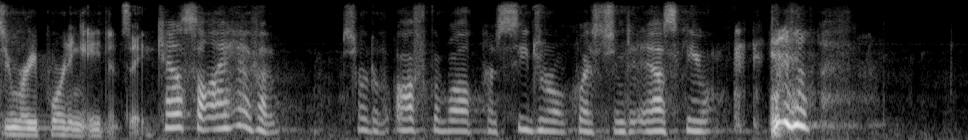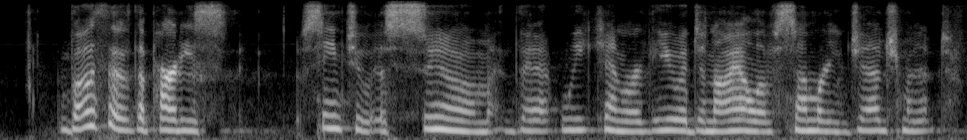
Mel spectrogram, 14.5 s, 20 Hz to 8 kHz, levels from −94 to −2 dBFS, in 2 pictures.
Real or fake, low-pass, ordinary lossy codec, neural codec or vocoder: fake; 7.2 kHz; Opus, 24 kbps; codec, 24 kHz, 6 kbps, HILCodec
